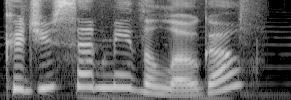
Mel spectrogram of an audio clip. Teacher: When we make a polite request, our voice goes up at the end. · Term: Rising intonation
